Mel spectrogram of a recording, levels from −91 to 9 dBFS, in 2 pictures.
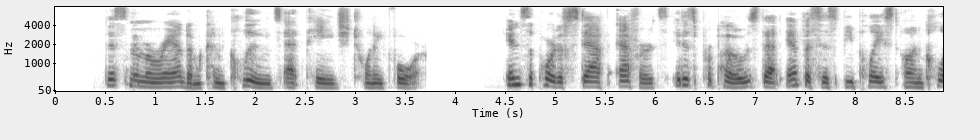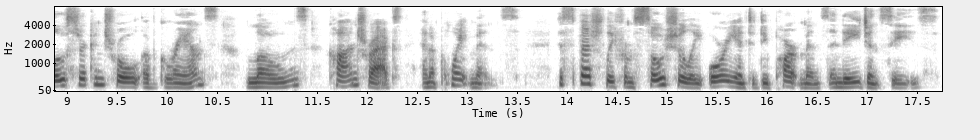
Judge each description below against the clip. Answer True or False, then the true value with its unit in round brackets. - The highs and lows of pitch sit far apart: True (6.5 semitones)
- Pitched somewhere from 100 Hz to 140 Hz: False (175 Hz)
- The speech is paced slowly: True (120 wpm)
